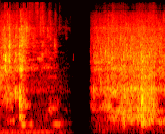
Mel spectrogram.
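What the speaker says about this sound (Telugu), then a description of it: "కొద్దిగా వాటర్ పోసుకోవాలి." Water trickles into a pan of cluster bean and tomato curry, a short soft splash, a silent gap, then a longer gentle pour; quiet and close, with no talking.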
